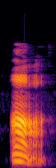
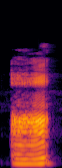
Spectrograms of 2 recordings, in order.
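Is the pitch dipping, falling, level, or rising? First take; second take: falling; dipping. First: The pitch falls sharply downward. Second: The pitch dips down then rises. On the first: "It's like a falling tone. It's, it falls" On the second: "First you go down and then you bounce back"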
